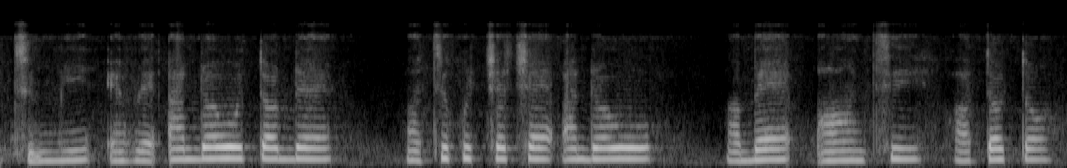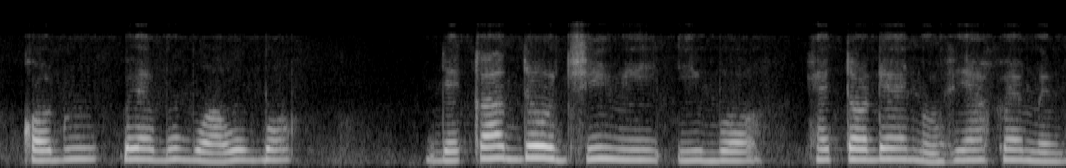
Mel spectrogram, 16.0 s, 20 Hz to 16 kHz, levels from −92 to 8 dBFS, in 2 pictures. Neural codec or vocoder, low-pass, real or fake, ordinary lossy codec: codec, 16 kHz, 2 kbps, FunCodec, trained on Chinese and English, 25 frames a second; 7.2 kHz; fake; Opus, 16 kbps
